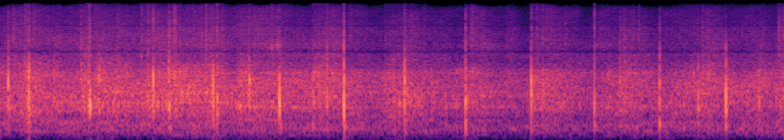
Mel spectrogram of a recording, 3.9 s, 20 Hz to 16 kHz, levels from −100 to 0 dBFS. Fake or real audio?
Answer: fake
